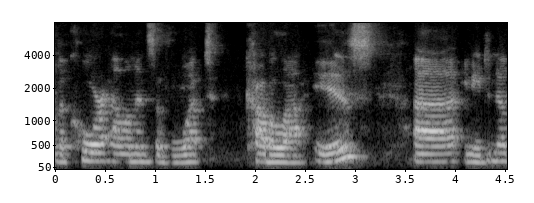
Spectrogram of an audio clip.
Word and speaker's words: Kabbalah: So I pronounce it in the modern Hebrew way, Kabbalah. You might hear it with a more Ashkenazi pronunciation, which is Kabbalah.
